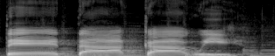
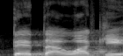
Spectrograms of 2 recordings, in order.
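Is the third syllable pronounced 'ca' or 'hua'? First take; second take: ca; hua. First: The third syllable is said with a k sound. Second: The third syllable is said with a w sound. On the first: The speaker calls it right. "el nombre correcto del cerro es Tetacawi" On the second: The speaker calls it wrong. "Todas las veces creo que lo dijimos mal"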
